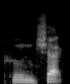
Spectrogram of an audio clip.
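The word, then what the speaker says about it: pączek: Singular form of the word is Paczek. That's pronounced Punchek.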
